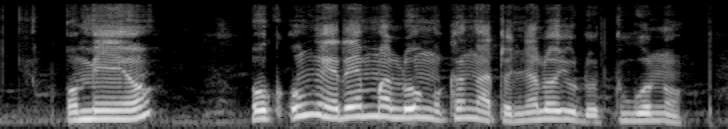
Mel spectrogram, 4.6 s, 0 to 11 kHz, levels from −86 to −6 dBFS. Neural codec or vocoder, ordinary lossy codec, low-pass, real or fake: vocoder, 22.05 kHz, 80 mel bands, WaveNeXt; Opus, 64 kbps; 9.9 kHz; fake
